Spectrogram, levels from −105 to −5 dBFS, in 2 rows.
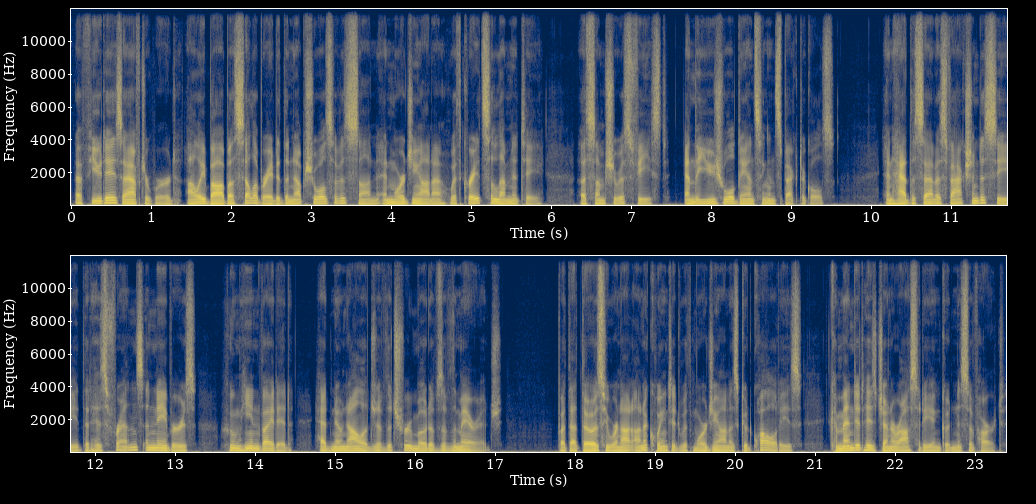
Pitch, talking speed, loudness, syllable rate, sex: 110 Hz, 175 wpm, -22 LUFS, 5.6 syllables/s, male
